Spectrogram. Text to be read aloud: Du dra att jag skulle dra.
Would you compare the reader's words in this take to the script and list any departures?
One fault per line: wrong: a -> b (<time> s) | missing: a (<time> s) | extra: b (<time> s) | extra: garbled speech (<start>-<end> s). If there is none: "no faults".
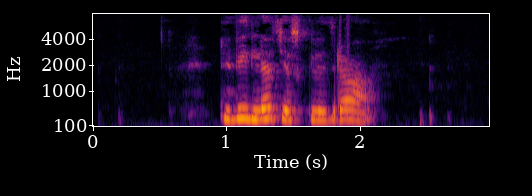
wrong: dra -> ville (1.0 s)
